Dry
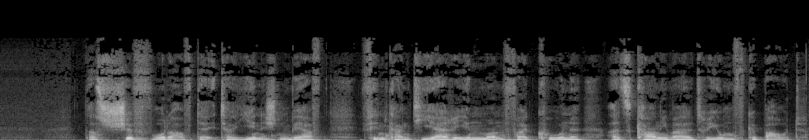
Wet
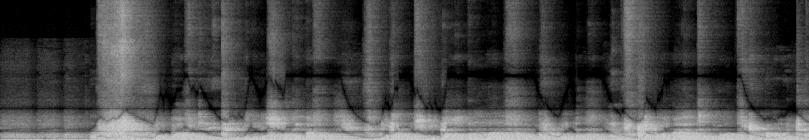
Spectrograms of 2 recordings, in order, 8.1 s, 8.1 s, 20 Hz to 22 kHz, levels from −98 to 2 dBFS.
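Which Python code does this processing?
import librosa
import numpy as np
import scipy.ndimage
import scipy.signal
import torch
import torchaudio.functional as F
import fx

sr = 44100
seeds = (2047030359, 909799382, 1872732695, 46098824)

p1 = fx.tracing_dist(x, sr, depth_ms=0.21)
p2 = scipy.signal.sosfilt(scipy.signal.butter(4, 45.0, 'highpass', fs=sr, output='sos'), p1)
p3 = fx.peak_eq(p2, sr, hz=260.0, db=13.5, octaves=0.8)
p4 = fx.rider(p3, sr, range_db=5, speed_s=0.5)
p5 = p3 + (p4 * 10.0 ** (2.0 / 20.0))
p6 = fx.auto_swell(p5, sr, attack_ms=368.0)
p7 = fx.step_gate(p6, sr, bpm=167, pattern='xxx.xx.xxxxxxxx', floor_db=-24.0, edge_ms=4.5)
p8 = fx.air_absorb(p7, sr, metres=320.0)
p9 = fx.fixed_phaser(p8, sr, hz=1400.0, stages=6)
p10 = p9 + fx.echo_feedback(p9, sr, ms=78, feedback_pct=39, wet_db=-13.0, dry=0)
p11 = fx.room_shoebox(p10, sr, seeds[0], volume_m3=87.0, walls='mixed', distance_m=1.8)
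p12 = fx.env_phaser(p11, sr, low_hz=280.0, high_hz=2100.0, full_db=-12.5)
p13 = fx.spectral_comp(p12, sr, ratio=10.0)
y = p13 * 10.0 ** (-3.5 / 20.0)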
